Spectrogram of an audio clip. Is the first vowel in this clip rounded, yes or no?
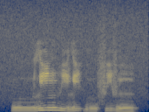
yes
